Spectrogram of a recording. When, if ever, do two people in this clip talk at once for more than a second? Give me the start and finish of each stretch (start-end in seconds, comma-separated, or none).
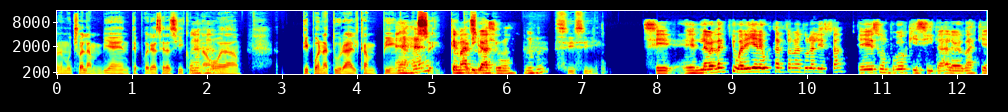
4.5-6.0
